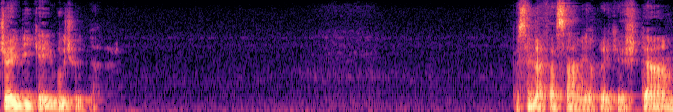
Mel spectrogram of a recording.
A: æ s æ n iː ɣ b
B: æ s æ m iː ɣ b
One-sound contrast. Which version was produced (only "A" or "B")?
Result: B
